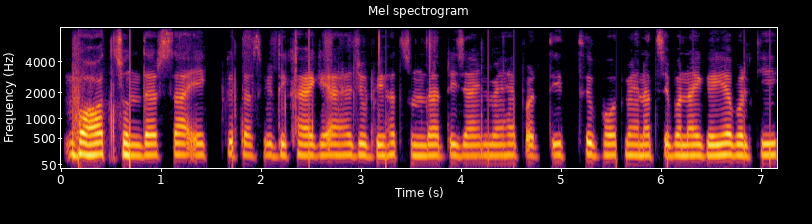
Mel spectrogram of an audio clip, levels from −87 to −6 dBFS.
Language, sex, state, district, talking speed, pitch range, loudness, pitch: Hindi, female, Bihar, Jahanabad, 190 wpm, 185-195 Hz, -19 LUFS, 190 Hz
